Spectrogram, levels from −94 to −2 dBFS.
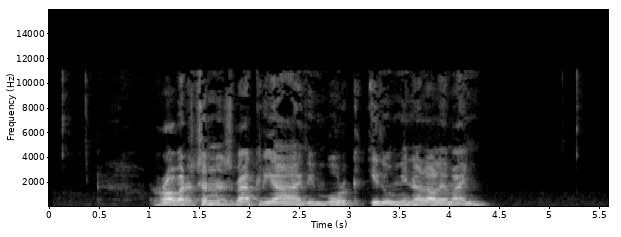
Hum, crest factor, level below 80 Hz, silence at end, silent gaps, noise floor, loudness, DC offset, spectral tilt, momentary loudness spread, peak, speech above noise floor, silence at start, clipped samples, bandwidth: none; 18 dB; -70 dBFS; 1.25 s; none; -78 dBFS; -26 LUFS; under 0.1%; -7 dB/octave; 6 LU; -10 dBFS; 53 dB; 1.05 s; under 0.1%; 11.5 kHz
